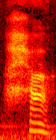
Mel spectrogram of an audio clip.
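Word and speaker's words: ح: এর দিকে যদি যাই হা এটা অনেক ডাবানো একটা হরফ আপনি যে আপনার যে গলার কণ্ঠনালী কণ্ঠনালী এদিকে একটু হালকা চাপ দিবেন মানে ভিতর থেকে হাটু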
